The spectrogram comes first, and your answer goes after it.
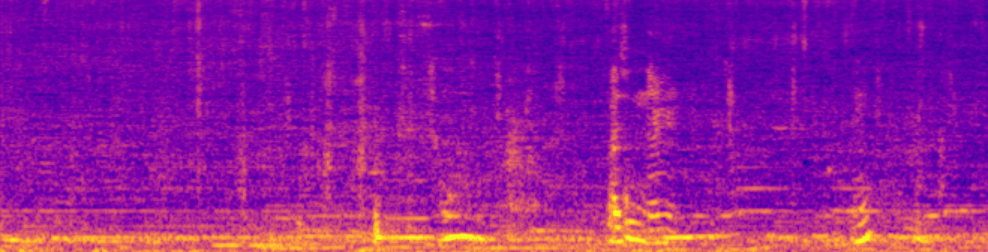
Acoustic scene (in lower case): restaurant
